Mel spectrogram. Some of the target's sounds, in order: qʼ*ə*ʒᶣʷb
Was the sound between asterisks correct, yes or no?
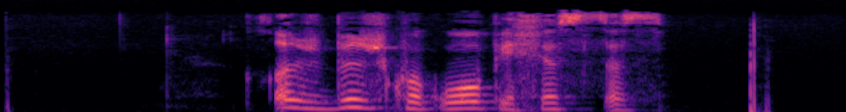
yes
